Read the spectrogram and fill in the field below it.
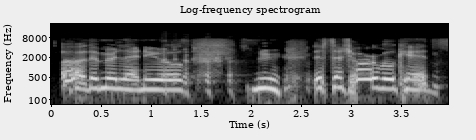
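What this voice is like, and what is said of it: Poor impression of a cartoon character. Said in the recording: “sound like, what are Marge Simpson sisters? ... That was a terrible impersonation.”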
